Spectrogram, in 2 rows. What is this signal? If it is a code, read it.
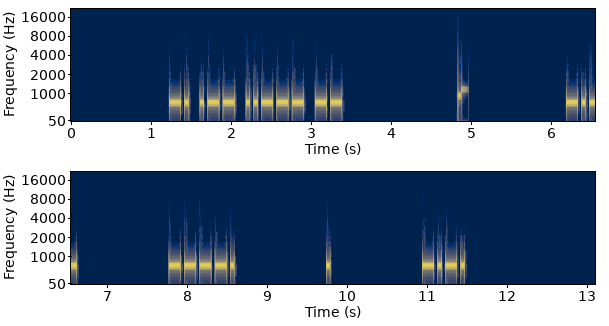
Morse code, heard as a keyed tone, about 25 wpm, spaced as for 11 wpm, 700 Hz. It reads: NW2M K9EC
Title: USA Call Signs - 4 Characters - 8x Character Spacing - 25wpm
